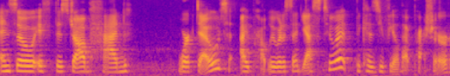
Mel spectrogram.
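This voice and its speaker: In a Canadian accent, a woman with an unremarkable speaking voice talks at medium pitch and moderate pace with ordinary pitch variation. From Canada, Saskatchewan. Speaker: travel blogger. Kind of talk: casual chat.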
